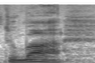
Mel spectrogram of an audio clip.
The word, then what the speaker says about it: Dumas: It looks like it's spelled Dumas, but it's Dumas.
